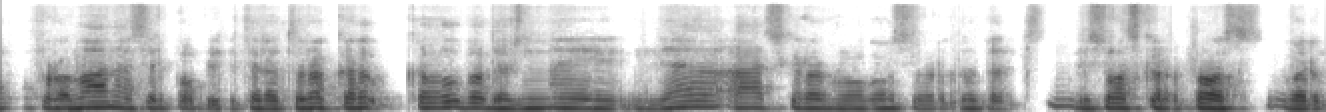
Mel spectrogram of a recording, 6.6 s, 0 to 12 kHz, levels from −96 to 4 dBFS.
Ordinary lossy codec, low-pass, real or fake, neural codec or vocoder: AAC, 64 kbps; 9.9 kHz; fake; vocoder, 22.05 kHz, 80 mel bands, WaveNeXt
